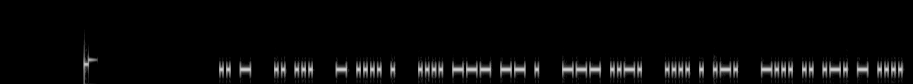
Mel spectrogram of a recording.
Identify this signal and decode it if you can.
Morse code, heard as a keyed tone, about 36 wpm, 700 Hz. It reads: IT IS THE HOME OF HER BIRTH
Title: Sentences from Top 1000 Words - Review Part 5 - 35wpm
